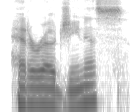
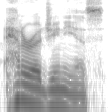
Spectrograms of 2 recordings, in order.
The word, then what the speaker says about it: heterogeneous: the expected project time it really should be hetrogeneous I don't think that's how people pronounce that I'm pretty sure they say heterogen heterogenous yeah they say heterogeneous but uh I'm a heterogeneous no uh heterogeneous is usually how they say that but it if they're going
